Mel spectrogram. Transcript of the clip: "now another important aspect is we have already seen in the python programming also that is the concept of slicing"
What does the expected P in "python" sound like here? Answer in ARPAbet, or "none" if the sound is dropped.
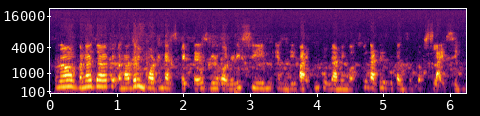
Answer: B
